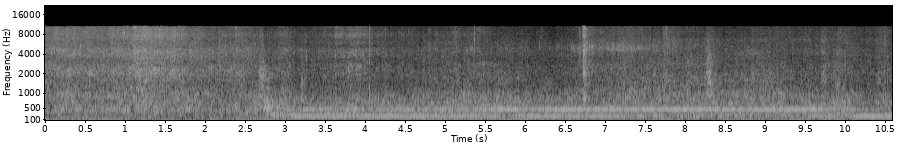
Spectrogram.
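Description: Passenger boat's engine running. Its steady droning hum comes in about three seconds in and holds, over wind and water noise on the open deck.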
